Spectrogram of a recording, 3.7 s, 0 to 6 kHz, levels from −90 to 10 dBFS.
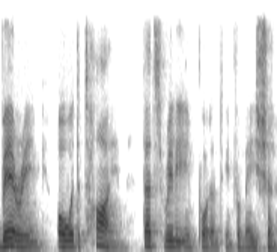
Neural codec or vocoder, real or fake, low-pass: none; real; 5.4 kHz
